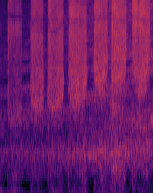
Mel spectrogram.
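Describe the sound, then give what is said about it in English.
Bright, hissing white noise surges in a quick series of pulses, about six bursts with short dips between them, loud with no other sounds; a white noise swell as used for dramatic transitions in electronic music. “It's just a version of that, of like a white noise swell.”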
